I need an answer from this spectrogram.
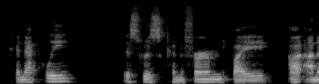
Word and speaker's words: Knechtle: By the way, everyone gets their last name incorrect. It's pronounced connectly.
